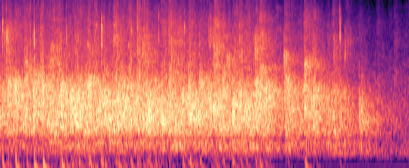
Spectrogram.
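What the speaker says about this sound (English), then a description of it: "So, applause." A seminar audience at an energy security event claps loudly and steadily for a few seconds before the applause tapers off near the end.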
